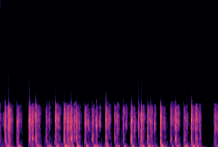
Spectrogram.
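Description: Rapid, steady typing on a computer keyboard, dense close keystrokes in quick succession with a brief pause near the end, alone with no talking.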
